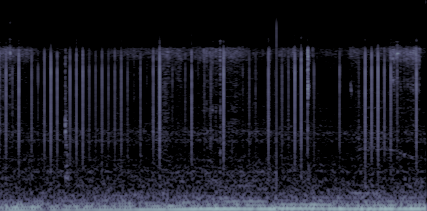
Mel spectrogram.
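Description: Car driving on a forest road, heard from inside the cabin: a steady low engine and road rumble that grows a little louder about a second and a half in. Many faint sharp clicks run through it.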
